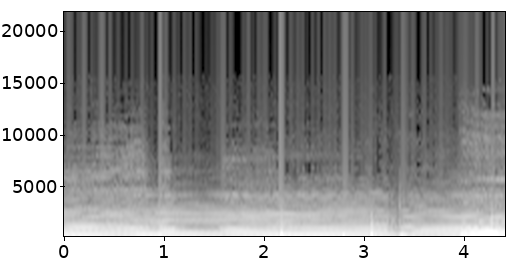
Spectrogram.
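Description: Piano accordion holding steady chords over a beat of percussion hits made from accordion samples, about one hit every half second or so.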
